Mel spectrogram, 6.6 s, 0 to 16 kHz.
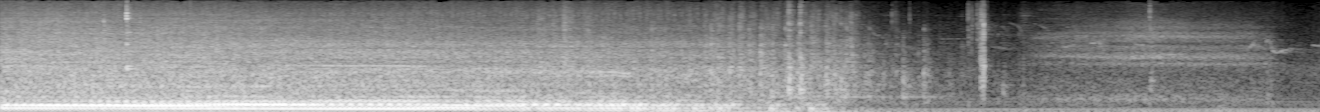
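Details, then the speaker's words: V2 generator/cogeneration unit on test run with heat exchanger connected: steady engine drone sags and fades then cuts out; fuel supply problem, gas setting turned up afterward and running improved. "have a problem with fuel I'll try to set it to the position that it is Górki, so it should have more"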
